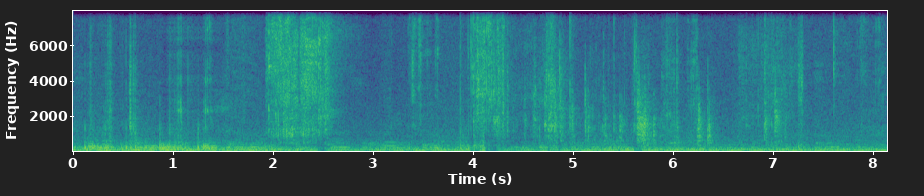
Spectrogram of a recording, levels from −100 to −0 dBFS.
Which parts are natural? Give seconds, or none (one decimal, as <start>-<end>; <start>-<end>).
0.0-0.9; 1.5-8.1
